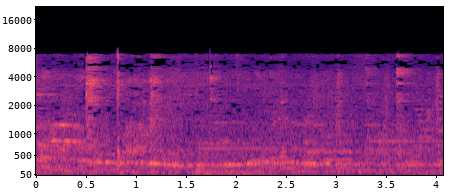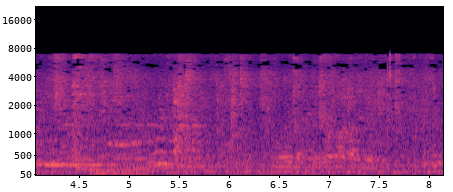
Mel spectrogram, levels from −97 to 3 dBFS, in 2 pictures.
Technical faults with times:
0.00-8.14 AAC compression

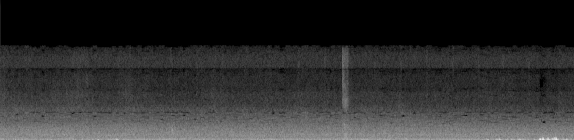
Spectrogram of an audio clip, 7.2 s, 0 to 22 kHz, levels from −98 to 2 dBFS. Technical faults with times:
0.00-7.18 HE-AAC compression

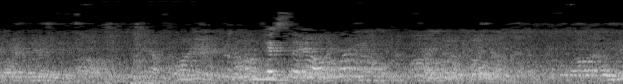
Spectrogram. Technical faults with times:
0.00-6.24 WMA compression

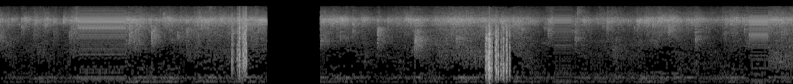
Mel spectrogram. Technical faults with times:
0.80-1.26 Bluetooth stutter
2.31-2.47 cable scratch noise
2.67-3.20 playback stall
4.85-5.10 cable scratch noise
5.56-5.72 Bluetooth stutter
7.51-7.68 Bluetooth stutter

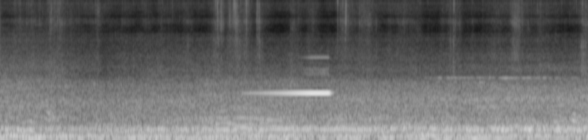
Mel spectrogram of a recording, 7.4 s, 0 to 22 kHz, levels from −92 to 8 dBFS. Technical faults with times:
3.01-4.18 loudspeaker feedback squeal

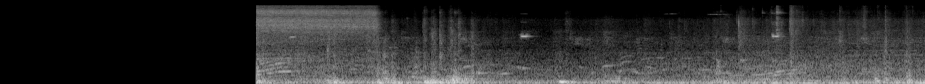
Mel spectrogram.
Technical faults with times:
0.00-2.56 audio dropout to silence

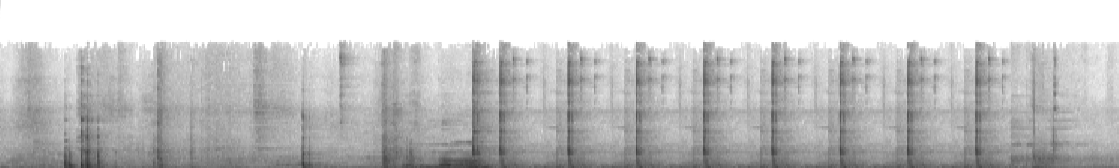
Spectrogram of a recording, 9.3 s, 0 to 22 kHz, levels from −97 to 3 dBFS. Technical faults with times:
4.63-8.42 broken-record loop

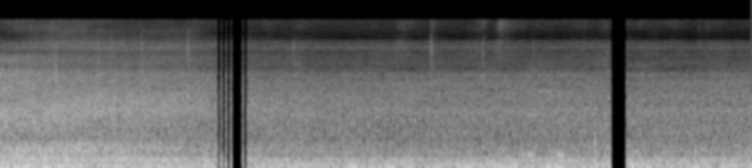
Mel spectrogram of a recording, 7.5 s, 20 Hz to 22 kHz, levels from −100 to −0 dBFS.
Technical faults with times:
2.18-2.48 digital broadcast dropout
6.11-6.27 digital broadcast dropout

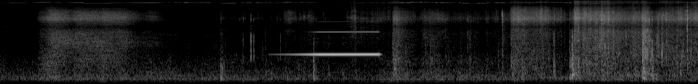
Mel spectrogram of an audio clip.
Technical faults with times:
2.68-3.84 loudspeaker feedback squeal

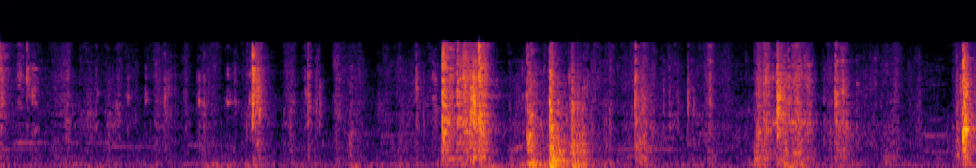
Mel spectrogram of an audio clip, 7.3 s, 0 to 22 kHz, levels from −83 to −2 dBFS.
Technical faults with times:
0.00-7.32 AAC compression
1.31-1.33 overlapping chunks
4.33-4.35 overlapping chunks

